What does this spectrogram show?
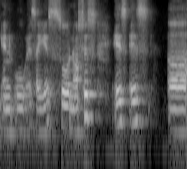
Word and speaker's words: gnosis: that experience right so second is uh nosis so it it's spelled like g n o s i s so nosis is is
